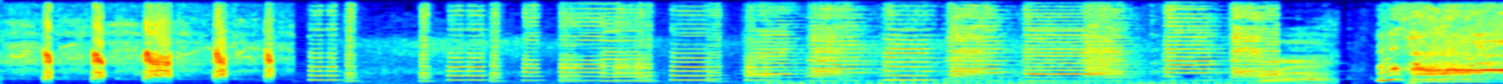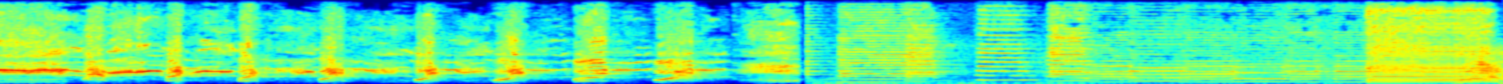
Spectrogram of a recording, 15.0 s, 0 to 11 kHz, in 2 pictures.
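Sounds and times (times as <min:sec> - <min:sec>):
musical bus horn tune: 0:01.4 - 0:06.7, 0:11.5 - 0:15.0.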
